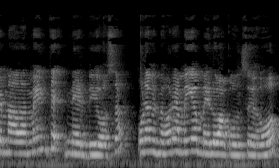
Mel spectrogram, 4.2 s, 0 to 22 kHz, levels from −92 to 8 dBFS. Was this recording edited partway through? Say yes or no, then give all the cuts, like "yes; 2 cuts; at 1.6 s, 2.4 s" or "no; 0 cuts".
no; 0 cuts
